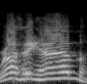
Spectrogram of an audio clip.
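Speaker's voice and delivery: shouting. Commenting on a scene with others while watching: yelling. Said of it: "Why are we yelling?".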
